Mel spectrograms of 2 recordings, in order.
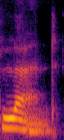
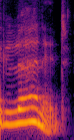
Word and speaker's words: learned: also have have learned so when it's a verb it's in the past it's learned but when we're talking about it as an adjective we say learned so this means educated so my father was a very learned man his brain was like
